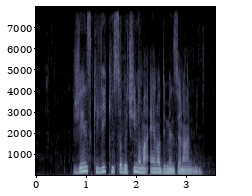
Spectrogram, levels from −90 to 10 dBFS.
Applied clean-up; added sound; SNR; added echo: neural separator model SepFormer DNS4.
